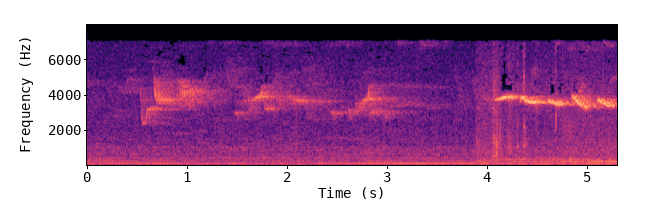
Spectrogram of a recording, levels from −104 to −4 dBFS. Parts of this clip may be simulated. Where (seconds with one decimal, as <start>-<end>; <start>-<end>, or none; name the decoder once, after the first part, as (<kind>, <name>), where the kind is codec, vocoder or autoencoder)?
none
